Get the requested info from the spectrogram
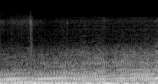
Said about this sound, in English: Can you imagine that thing on the Autobahn? Oh, it's got to be an ungodly. The exhaust note is one of my favorites of all time.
